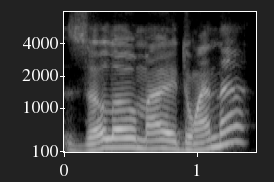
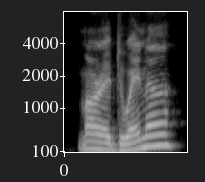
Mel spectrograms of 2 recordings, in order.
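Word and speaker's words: Xolo Maridueña: But I think this guy's name is pronounced Zolo Mariduena. Mariduena. I think Mariduena.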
